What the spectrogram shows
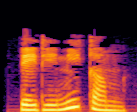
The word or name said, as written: vade mecum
